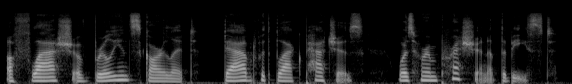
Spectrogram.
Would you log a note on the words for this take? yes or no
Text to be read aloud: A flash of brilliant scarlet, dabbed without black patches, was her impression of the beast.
yes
